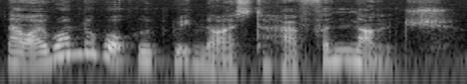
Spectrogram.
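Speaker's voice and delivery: a hungry little man wondering aloud; Mister Greedy musing. Acted.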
